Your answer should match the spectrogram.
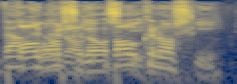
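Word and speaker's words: Volkanovski: Hero, I'm going with Alex Valkanovski. How do I pronounce that? – Valkanovski.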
